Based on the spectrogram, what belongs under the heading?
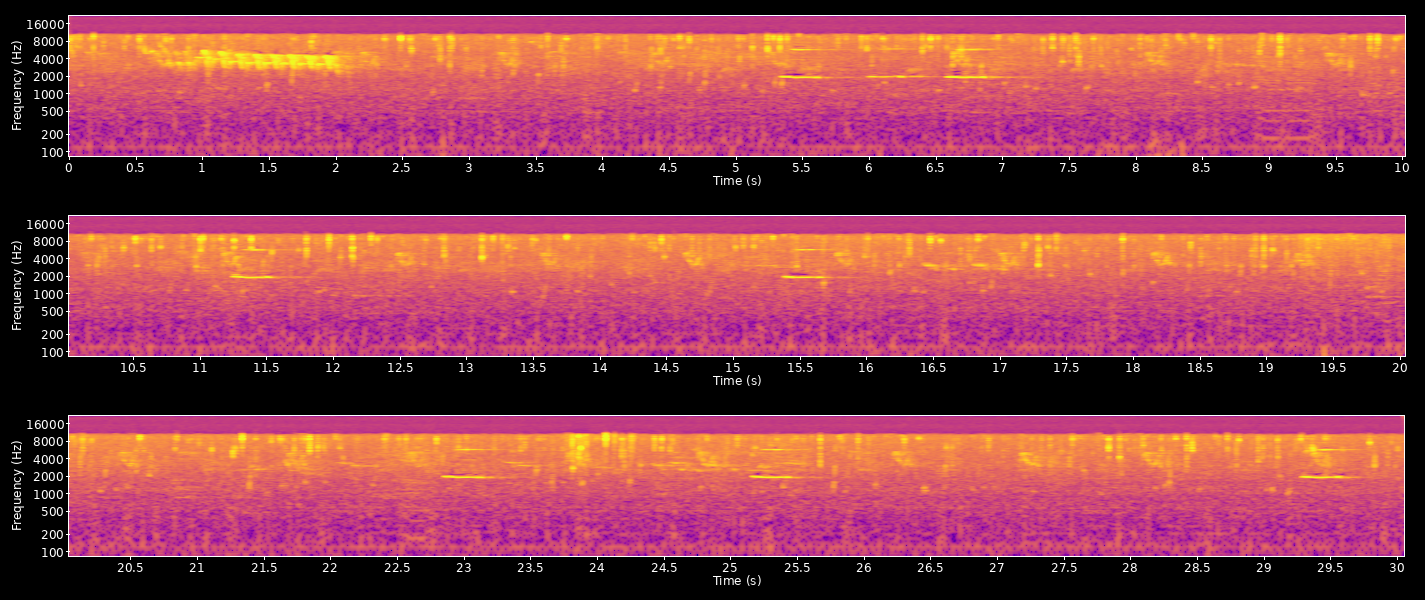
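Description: Faint outdoor quiet with a bird giving short chirps every few seconds, about eight in all, some in pairs, and a brief high trill just after the start, over a faint steady hiss.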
